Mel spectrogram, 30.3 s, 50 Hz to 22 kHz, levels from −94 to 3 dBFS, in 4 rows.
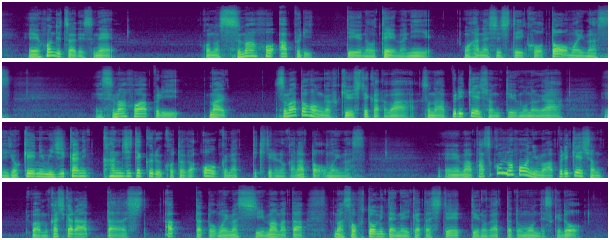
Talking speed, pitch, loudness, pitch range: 360 characters per minute, 105 Hz, -25 LUFS, 90-125 Hz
